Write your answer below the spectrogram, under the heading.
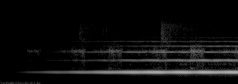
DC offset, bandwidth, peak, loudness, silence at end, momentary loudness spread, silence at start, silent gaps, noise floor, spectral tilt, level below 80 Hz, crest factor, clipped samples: under 0.1%; 8 kHz; -20 dBFS; -29 LUFS; 0 s; 18 LU; 0.5 s; none; -58 dBFS; -0.5 dB/octave; -74 dBFS; 10 dB; under 0.1%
